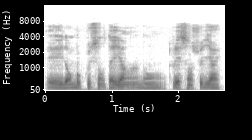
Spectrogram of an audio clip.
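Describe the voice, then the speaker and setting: A man's voice: very deep voice, brisk, vocal fry, warm tone, breathy edge, no echo. A man chatting casually over two-way radio, rambling and hesitant in a colloquial way. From France. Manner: rambling, hesitant, colloquial, often ending on "quoi" and "hein". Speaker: radio amateur operator. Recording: slightly dull, lo-fi radio-chat recording.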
